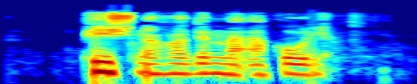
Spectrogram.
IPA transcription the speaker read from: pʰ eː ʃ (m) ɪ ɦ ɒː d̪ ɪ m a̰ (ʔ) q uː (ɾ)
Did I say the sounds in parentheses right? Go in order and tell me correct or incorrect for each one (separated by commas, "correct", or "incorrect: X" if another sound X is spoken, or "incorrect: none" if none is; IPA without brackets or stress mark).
incorrect: n, correct, incorrect: l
